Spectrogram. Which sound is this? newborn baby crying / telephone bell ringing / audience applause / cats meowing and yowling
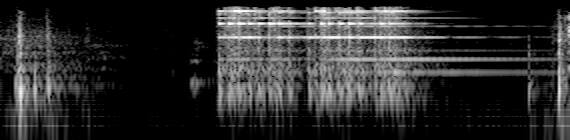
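telephone bell ringing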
